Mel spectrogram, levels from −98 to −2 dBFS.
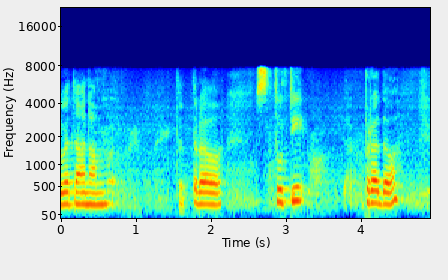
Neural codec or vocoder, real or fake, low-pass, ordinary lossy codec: codec, 16 kHz, 1 kbps, X-Codec, WavLM features, trained on Multilingual LibriSpeech; fake; none; none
